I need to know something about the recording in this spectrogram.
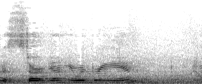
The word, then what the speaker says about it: Brianne: start down here with brianne i'm not pronouncing your name thank you good morning no i always say it's brie like the cheese because that's a lot easier to remember than brienne often and there's a lot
